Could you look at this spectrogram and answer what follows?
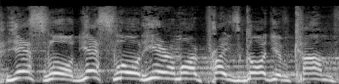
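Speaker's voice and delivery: high, eager relieved reply; eager Abraham. Retold or imitated. Abraham answering the Lord, eager and relieved. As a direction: answer like a man rescued in joy. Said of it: "you can imagine".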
